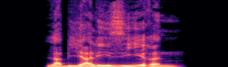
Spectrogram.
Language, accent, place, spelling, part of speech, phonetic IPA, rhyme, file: German, Germany, Berlin, labialisieren, verb, [labi̯aliˈziːʁən], -iːʁən, De-labialisieren.ogg
- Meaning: to labialize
